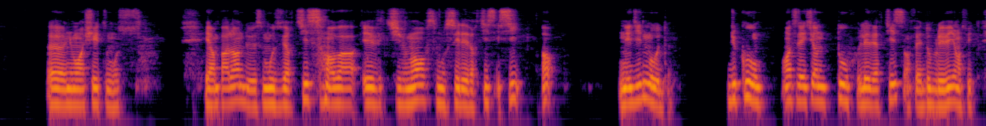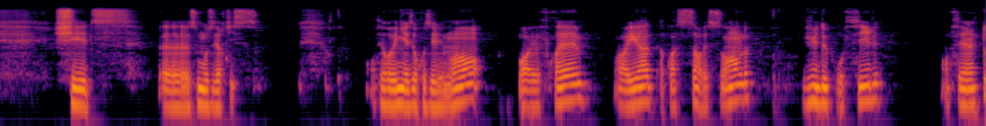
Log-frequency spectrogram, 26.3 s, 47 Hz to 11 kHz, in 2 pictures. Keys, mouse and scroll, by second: 0.2 Tab, 2.5 a, 2.8 a, 3.5-5.8 middle drag, 5.8 KP_Divide, 7.1 w, 12.3 w, 17.6 KP_Divide, 18.5 KP_1, 19.8 z, 20.4-21.8 scroll up 2, 21.8 s, 23.5 KP_3, 26.1 s.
